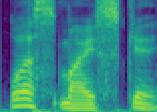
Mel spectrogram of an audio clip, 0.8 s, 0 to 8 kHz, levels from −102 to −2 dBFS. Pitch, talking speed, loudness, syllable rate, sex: 135 Hz, 230 wpm, -17 LUFS, 4.2 syllables/s, male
